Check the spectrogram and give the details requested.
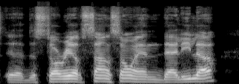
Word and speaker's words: Dalila: So it's the story of Samson and Dalila. Maybe in English it's Delia, but Yeah, we say Delilah. yeah, because I keep the Latin pronunciation.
